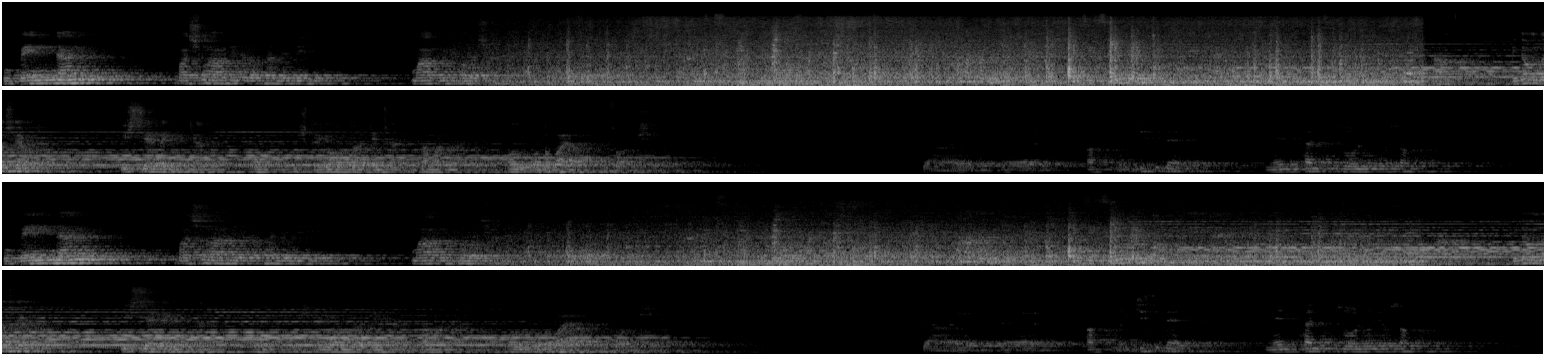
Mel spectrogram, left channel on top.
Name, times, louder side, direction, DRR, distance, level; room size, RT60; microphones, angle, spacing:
voice 1, 0.0-1.0 1.7-3.2 4.1-6.3 6.8-8.9 9.5-10.1 10.7-15.7 16.6-17.5 17.9-22.0, left 1 dB, 45° left, -1 dB, 2.5 m, -40 dB
sound 1, 4.4-14.2, left 3 dB, 85° left, 0.7 m, -36 dB
sound 2, 11.0-22.1, right 4 dB, 65° right, 1.0 m, -41 dB
voice 2, 24.6-25.8 26.3-27.3 28.1-29.5, right 1 dB, 40° right, 1 dB, 2.3 m, -50 dB
19.0 x 11.5 x 6.0 m, 2.2 s
head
